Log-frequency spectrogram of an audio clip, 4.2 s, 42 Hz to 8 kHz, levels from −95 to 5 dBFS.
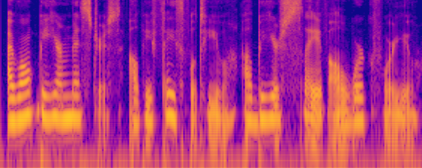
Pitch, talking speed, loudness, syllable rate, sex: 195 Hz, 255 wpm, -19 LUFS, 5.3 syllables/s, female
